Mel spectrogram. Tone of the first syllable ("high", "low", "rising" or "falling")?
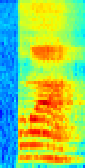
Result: falling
